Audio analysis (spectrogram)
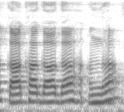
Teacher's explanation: ये का वर्ग पूरा, का खा गा गा अंगा, और उसके बाद हा और विसर्ग, ये हमारे कंठ में आएंगे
